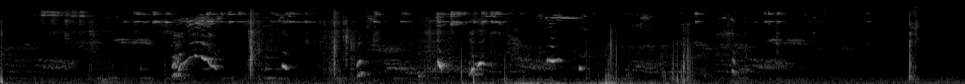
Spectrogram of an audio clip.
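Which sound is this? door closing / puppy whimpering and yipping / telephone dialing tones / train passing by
puppy whimpering and yipping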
